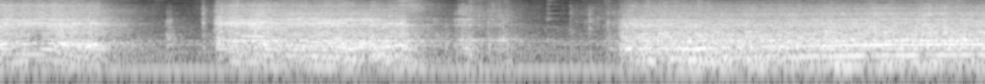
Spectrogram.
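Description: Hand-held stick blender whizzing chickpeas, egg, garlic and curry powder into pakora batter in a beaker. It runs in bursts: it stops about half a second in, runs again for about a second, then starts again about three seconds in.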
